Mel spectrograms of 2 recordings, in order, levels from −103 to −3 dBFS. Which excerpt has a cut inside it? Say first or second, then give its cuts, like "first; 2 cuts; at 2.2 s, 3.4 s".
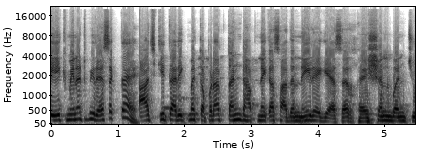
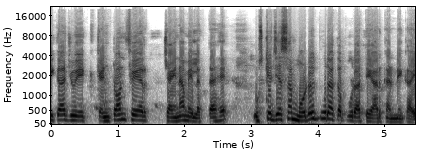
first; 2 cuts; at 1.3 s, 4.5 s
